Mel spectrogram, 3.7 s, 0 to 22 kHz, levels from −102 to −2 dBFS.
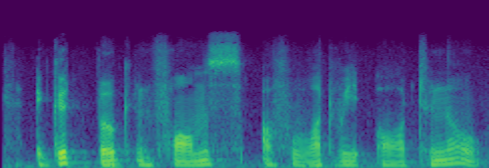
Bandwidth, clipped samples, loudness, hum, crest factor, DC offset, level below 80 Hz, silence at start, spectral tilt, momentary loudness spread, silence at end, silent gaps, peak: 9.6 kHz; under 0.1%; -29 LUFS; none; 20 dB; under 0.1%; -44 dBFS; 0.05 s; -6.5 dB/octave; 9 LU; 0.05 s; none; -8 dBFS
